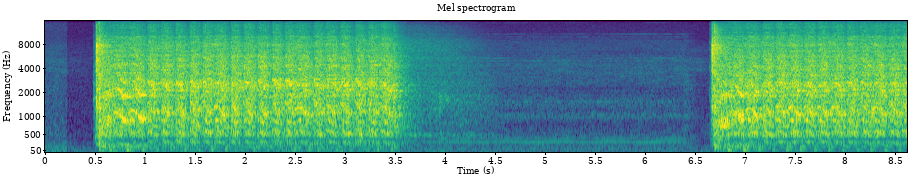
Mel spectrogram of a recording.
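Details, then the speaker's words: Newly built 1000hp 2JZ engine, first startup, with the cam or knock sensor unplugged to let the fluids move: steady starter cranking at about four beats a second, two bursts with a pause, a deliberate no-fire crank. "So the plan here is I'm gonna unplug the knock sensor or the camshaft sensor, let the fluids move, and then try to start it."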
